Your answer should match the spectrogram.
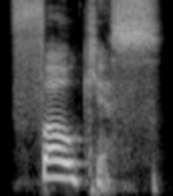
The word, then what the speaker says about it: focus: So you need to say faux, really emphasize that faux, focus. And the end is just like kiss, like a kiss.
